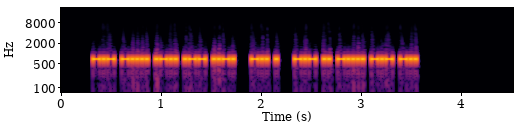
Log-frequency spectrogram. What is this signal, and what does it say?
Morse code, heard as a keyed tone, about 52 wpm, 700 Hz. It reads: K6LWF DE KI6KD
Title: USA Callsign DE Callsign - 5 Characters - 50wpm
